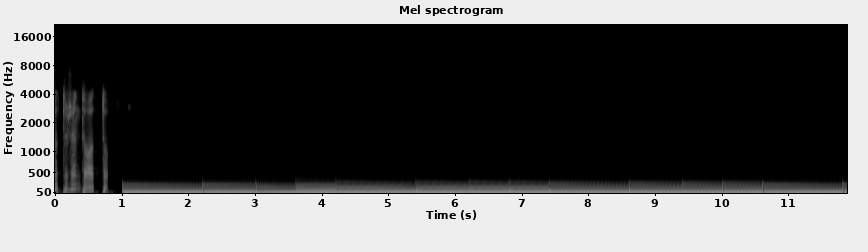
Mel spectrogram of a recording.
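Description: A deep synthesized bass plays a slow melody of long, steady notes.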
